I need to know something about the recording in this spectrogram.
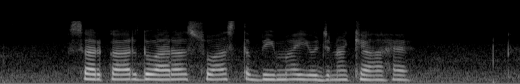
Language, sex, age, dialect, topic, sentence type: Hindi, female, 18-24, Marwari Dhudhari, banking, question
